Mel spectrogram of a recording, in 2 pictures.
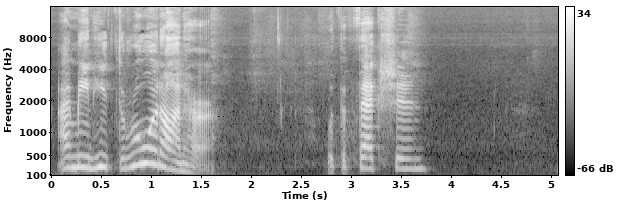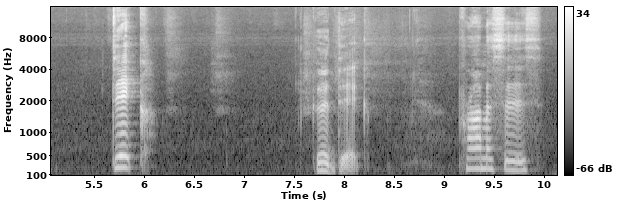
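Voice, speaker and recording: Blunt slow-talking woman gossip vlogger. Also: fairly high pitch, very animated, a bit bright. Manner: blunt, opinionated, profane. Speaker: commentary vlogger. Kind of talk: casual celebrity gossip commentary.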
